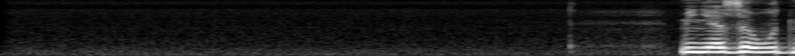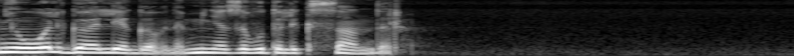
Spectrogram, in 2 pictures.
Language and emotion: Russian, angry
